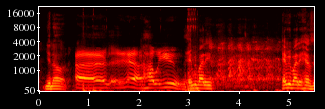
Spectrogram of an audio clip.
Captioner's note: laughter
